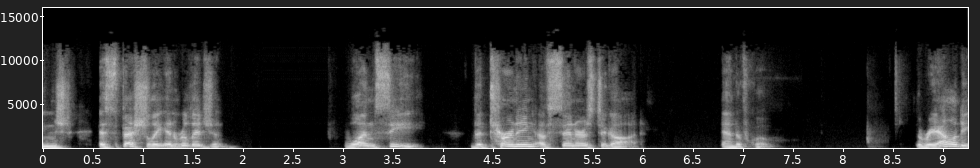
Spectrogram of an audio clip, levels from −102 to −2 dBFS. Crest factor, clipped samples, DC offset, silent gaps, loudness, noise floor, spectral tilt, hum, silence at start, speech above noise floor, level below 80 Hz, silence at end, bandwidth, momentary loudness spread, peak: 18 dB; under 0.1%; under 0.1%; none; -18 LUFS; -87 dBFS; -5 dB/octave; none; 0 s; 69 dB; -64 dBFS; 0 s; 12 kHz; 14 LU; -2 dBFS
